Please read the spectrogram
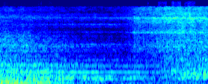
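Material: Nothing is struck.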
